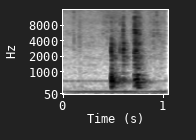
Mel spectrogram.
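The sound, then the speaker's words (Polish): Two quick knife chops on a cutting board, cutting an onion into thick strips in a steady rhythm, moderately quiet over a low background hum, with no talking. “Pokroję sobie w trochę większą kostkę, a właściwie kroję cebulę nie w w kostkę, tylko w troszeczkę grubsze paski.”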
